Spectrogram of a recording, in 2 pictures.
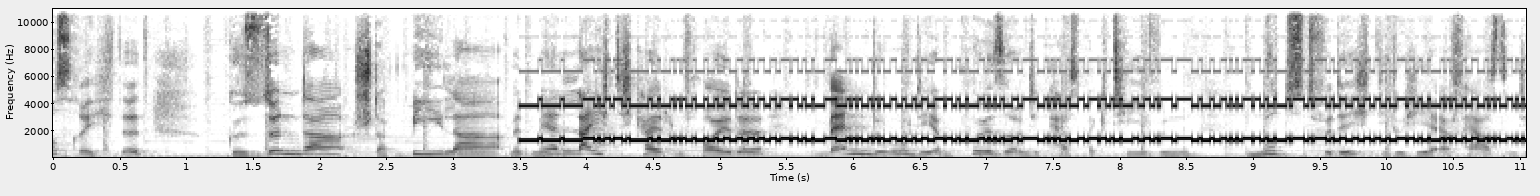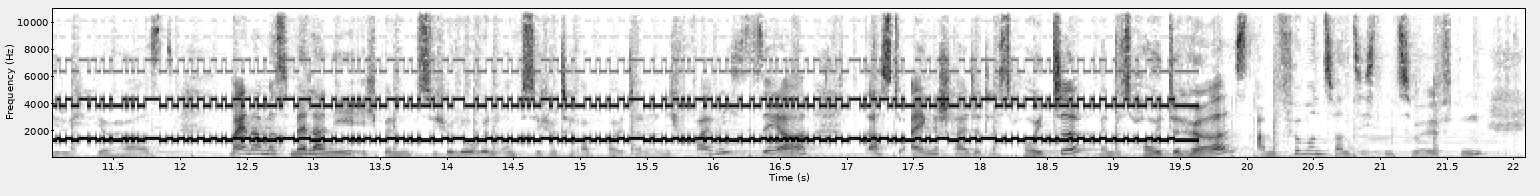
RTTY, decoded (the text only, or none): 61288 96602 47567 83514 33280 62642 65820 39140 79706 07514 14622 09852 22177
